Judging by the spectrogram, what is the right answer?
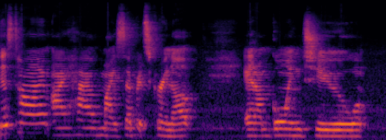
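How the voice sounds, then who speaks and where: Fairly even intonation from a woman over noticeable background noise. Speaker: reaction YouTuber. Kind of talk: casual chat to viewers, Q&A. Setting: home studio room. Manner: fast; rambling, hesitant with fillers.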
